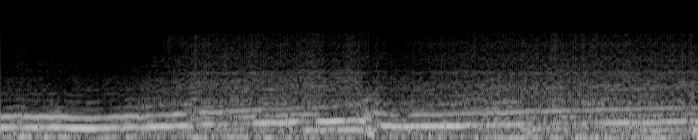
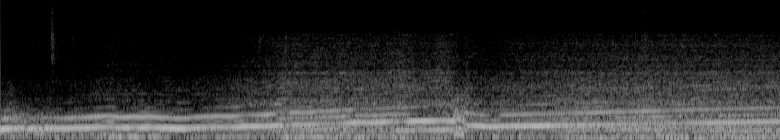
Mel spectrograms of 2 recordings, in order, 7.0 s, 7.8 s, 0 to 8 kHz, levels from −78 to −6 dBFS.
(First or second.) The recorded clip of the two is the second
